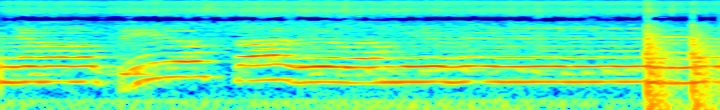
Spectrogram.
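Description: A woman singing a slow song unaccompanied, in short phrases and then one long held note from about a second and a half in. Two sharp knocks near the end.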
